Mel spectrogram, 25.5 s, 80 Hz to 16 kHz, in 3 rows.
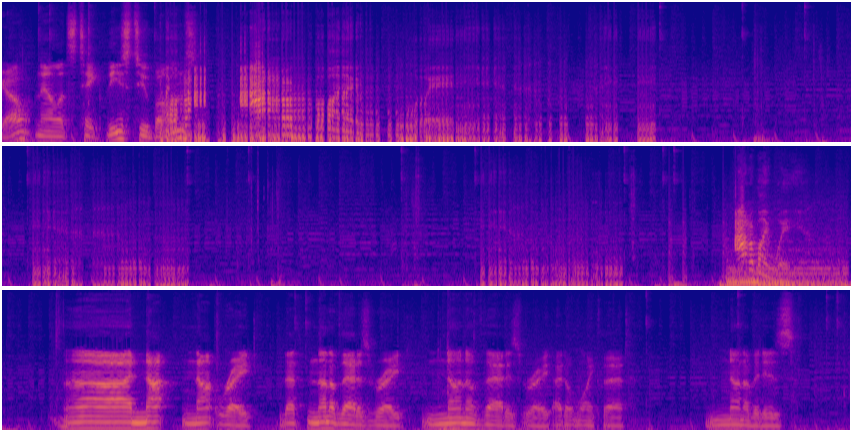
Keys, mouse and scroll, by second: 0.4 shift+right click, 1.5-6.5 drag, 7.3 click, 8.7-10.3 drag, 10.8-12.5 drag, 13.2-14.7 drag, 15.0 click, 15.5 space, 16.8 space, 19.8 right click, 21.2 c.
